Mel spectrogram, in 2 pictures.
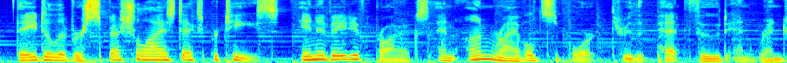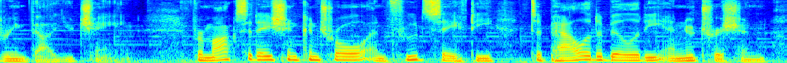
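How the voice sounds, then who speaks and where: A man reading scripted promotional narration in a polished, measured announcer style. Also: medium pitch, mellow. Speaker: sponsor announcer.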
